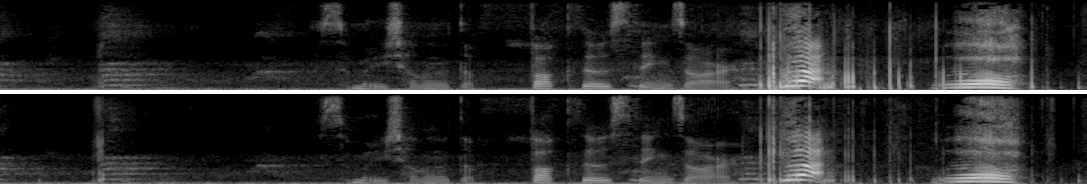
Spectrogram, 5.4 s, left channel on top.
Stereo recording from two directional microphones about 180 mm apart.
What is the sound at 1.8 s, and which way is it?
Speech, 5° right (ahead or behind).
